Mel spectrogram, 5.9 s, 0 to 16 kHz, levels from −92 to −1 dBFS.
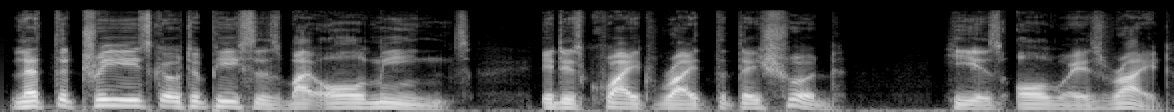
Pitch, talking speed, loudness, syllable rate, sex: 105 Hz, 195 wpm, -19 LUFS, 4.4 syllables/s, male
